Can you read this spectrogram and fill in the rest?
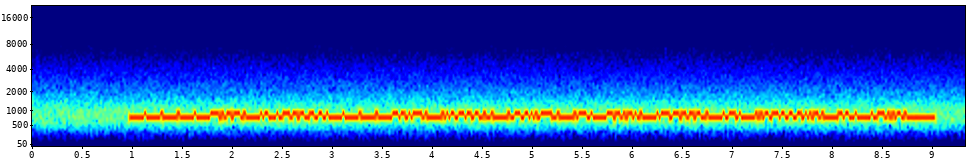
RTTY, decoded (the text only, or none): BALI ES PARTE DE LAS ISLAS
